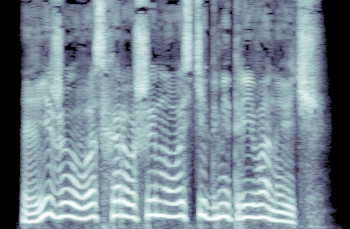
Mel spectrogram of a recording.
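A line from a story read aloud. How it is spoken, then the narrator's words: Booming voice. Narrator (Russian): прогудел, как иерихонская труба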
